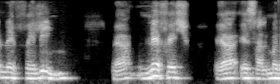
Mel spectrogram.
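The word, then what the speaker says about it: Nefilim: Bien, estos gigantes que en la Torah se pronuncia Nefelim, ¿verdad?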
